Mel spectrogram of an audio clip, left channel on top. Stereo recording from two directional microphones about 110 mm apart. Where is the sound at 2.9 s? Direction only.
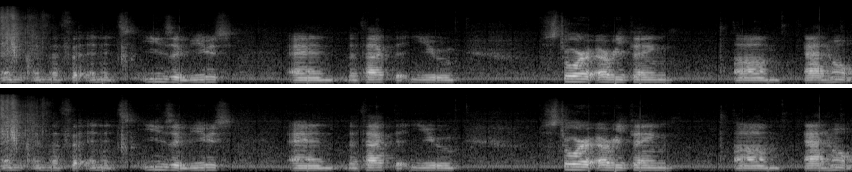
15° left (ahead or behind).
